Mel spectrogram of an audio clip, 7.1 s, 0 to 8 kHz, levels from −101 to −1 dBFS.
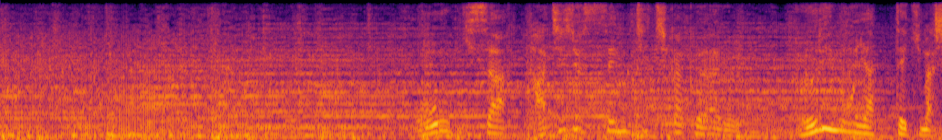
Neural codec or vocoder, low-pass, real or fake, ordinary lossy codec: vocoder, 22.05 kHz, 80 mel bands, WaveNeXt; 7.2 kHz; fake; none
